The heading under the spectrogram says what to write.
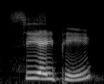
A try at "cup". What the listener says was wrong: the back of the tongue needs to be a little higher, so you want to bring it up a bit more. Cup,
